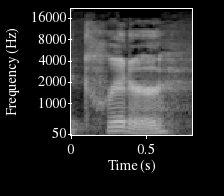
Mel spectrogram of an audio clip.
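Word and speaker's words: Kritter: And the next one is a Critter, spelled with a K, and he is a like minion in Donkey Kong.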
